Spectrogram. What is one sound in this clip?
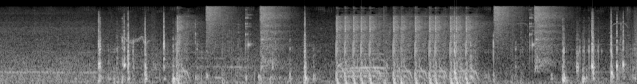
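A gun fires in quick bursts of sharp shots.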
